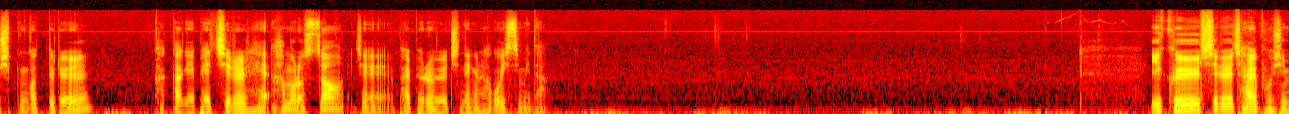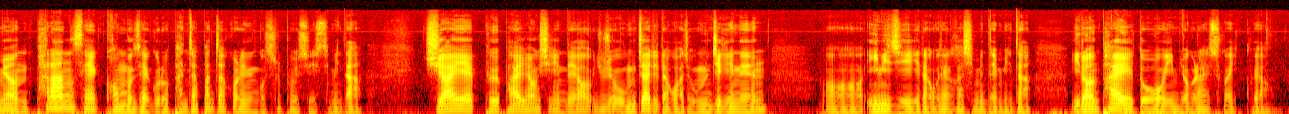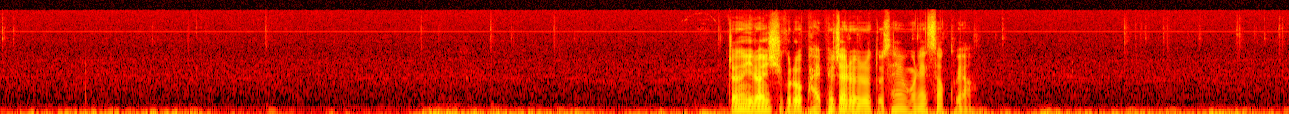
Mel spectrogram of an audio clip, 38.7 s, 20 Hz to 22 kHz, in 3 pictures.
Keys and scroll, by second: 5.2 Right, 7.2 Right, 9.6 Right, 25.0 Right, 25.6 Right, 27.7 Right, 28.4 Right, 30.1 Right, 30.7 Right, 33.0 Right, 33.8 Right, 35.1 Right, 35.7 Right, 37.6 Right, 38.5 Right.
